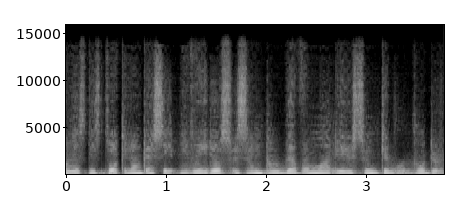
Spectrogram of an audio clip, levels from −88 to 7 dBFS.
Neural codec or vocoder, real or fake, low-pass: codec, 44.1 kHz, 0.9 kbps, DAC; fake; 14.4 kHz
